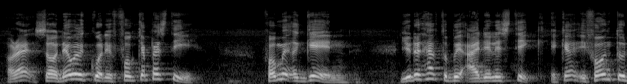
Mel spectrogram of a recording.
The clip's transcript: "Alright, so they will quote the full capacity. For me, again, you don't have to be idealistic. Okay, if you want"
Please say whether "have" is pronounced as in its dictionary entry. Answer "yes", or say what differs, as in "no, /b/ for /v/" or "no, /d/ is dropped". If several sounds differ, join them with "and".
no, /f/ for /v/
